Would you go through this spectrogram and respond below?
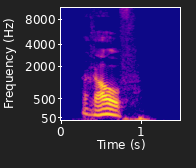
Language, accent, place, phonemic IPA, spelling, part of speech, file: German, Germany, Berlin, /ʁaʊf/, rauf, adverb, De-rauf.ogg
- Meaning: 1. up, up here, upstairs (towards the speaker) 2. up, up there, upstairs (away from the speaker)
